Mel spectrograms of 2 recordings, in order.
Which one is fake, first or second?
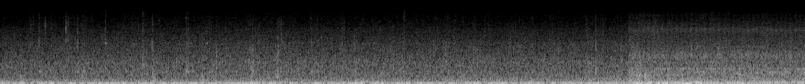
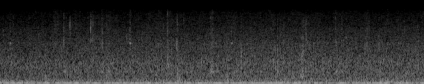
first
